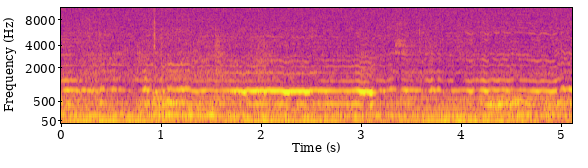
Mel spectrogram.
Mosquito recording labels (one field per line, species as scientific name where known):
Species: Anopheles squamosus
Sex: female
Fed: unfed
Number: one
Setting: cup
